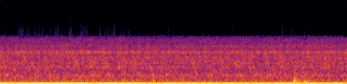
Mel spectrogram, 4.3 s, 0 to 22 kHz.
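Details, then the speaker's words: 2005 Mercedes G500 (W463) mechanical engine fan after a rev: a deep, steady roar stays up instead of dying away and slows down only very slowly. The fan clutch is seized and the fan roars almost all the time. "Now it does slow down eventually, but really slowly."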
